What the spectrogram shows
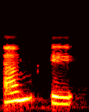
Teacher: जो ध्वनि आ रही है वो स्वर की है या व्यंजन की है। जैसे एम ए, एम जब हम बोलते हैं तो जो पहली ध्वनि आती है वो ए है जो कि एक स्वर की ध्वनि है, इसलिए यहाँ पर ए का प्रयोग ना होकर एन का प्रयोग होना चाहिए।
